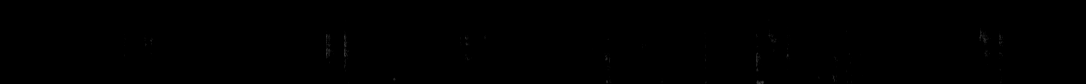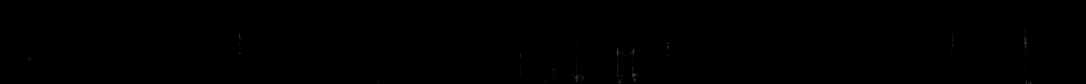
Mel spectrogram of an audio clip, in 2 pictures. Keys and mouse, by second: 0.8 click, 1.3 g, 3.1 g, 4.5 g, 5.1-7.4 drag, 5.1 r, 7.4 shift+middle click, 7.5 shift+d, 7.8 shift+click, 8.3 Tab, 8.5 a, 9.6 g, 14.6 s, 15.7-18.3 ctrl+middle drag, 15.8 ctrl+z, 16.1 s, 18.3-21.7 drag, 20.4 KP_3, 20.9 a.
